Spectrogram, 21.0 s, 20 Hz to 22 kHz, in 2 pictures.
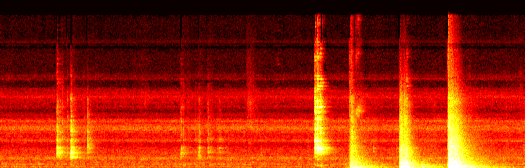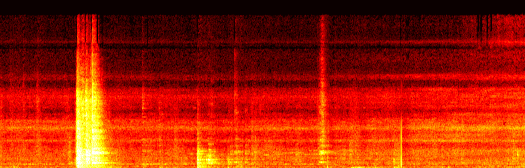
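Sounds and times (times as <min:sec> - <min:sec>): heavy ringing bangs: 0:07.0 - 0:10.3.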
